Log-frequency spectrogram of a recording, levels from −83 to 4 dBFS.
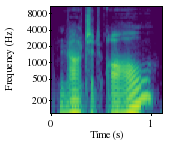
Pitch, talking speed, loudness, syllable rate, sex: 120 Hz, 160 wpm, -15 LUFS, 3.3 syllables/s, male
